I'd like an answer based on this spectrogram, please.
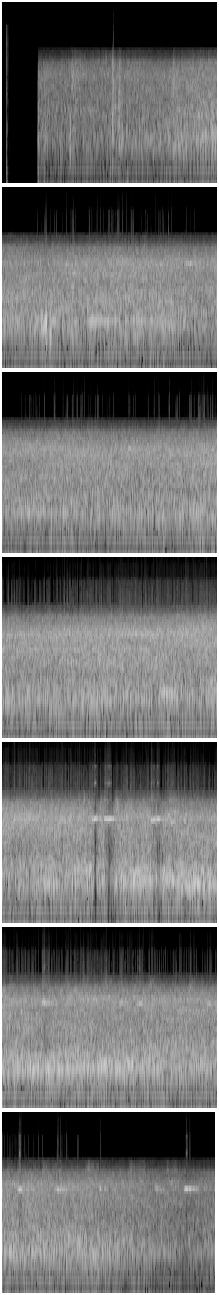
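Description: Blue Bird trolley-style bus passing close by, its engine running. It grows louder as it approaches, peaks in the middle and eases off near the end.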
